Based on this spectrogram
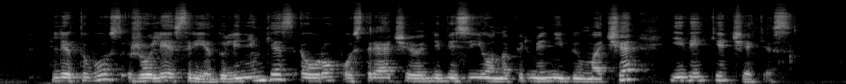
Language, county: Lithuanian, Utena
